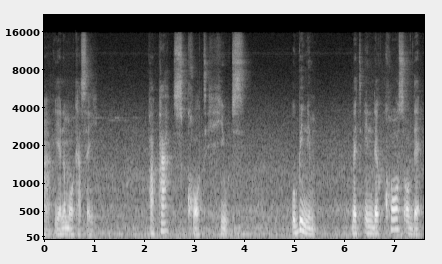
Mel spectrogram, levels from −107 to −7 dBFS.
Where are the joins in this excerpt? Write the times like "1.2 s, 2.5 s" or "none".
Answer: none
